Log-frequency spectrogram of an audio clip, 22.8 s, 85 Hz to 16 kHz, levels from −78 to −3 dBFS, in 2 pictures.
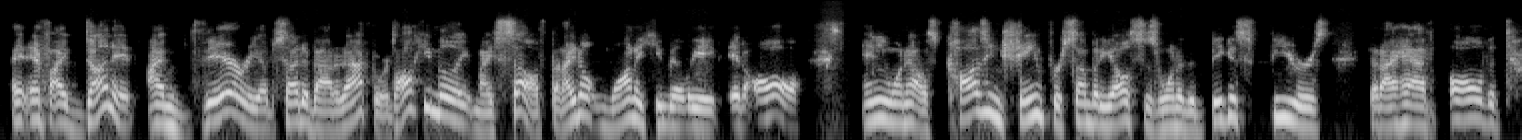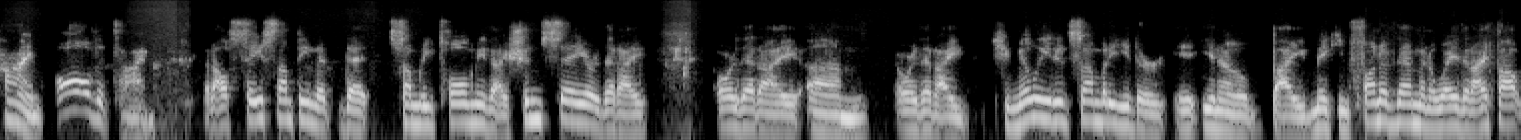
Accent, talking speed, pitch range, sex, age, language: American, 220 wpm, 150-200 Hz, male, 40-59, English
